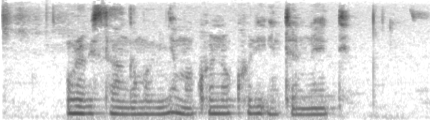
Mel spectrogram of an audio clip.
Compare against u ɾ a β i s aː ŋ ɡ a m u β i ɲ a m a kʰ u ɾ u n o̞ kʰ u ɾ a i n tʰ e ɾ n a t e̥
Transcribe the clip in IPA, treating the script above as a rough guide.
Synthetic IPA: u ɾ a β i s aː ŋ ɡ a m u β i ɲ a m a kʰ u ɾ u n o̞ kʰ u ɾ i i n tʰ e ɾ n e t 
